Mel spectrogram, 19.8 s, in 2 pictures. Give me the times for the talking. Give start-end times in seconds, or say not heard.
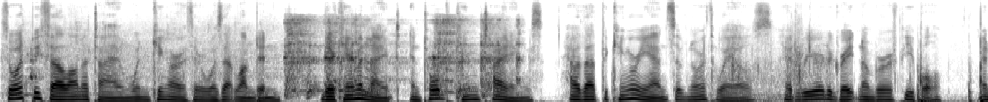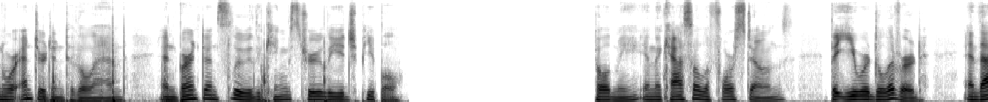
0.0-13.9, 15.8-19.7.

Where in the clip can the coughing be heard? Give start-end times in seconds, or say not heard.
2.8-5.2.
